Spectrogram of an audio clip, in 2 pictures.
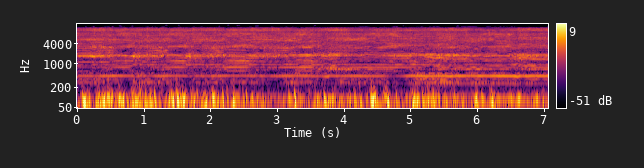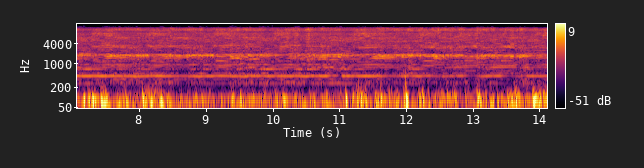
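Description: Braun Silk-épil 9 Flex epilator with its shaver head attached, running on a lower speed setting while it shaves underarm hair: a steady motor hum with an even pitch.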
